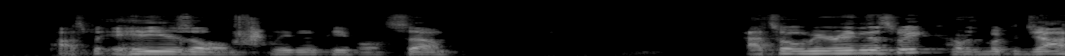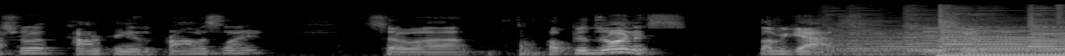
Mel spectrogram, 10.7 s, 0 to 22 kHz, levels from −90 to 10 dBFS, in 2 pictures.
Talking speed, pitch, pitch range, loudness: 210 wpm, 130 Hz, 100-145 Hz, -39 LUFS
